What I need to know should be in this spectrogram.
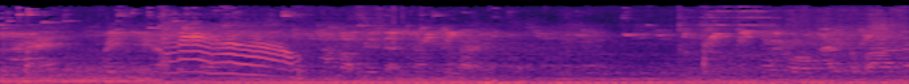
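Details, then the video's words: Cat meowing loudly: one drawn-out, wavering meow that rises then falls, with fainter meows later, over a constant low hum and background voices. "Cats🐈meowing very loudly - Billi ki awaj - बिल्ली की की"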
